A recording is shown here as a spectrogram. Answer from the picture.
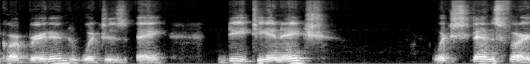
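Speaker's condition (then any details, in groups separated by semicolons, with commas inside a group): Cerebral palsy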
